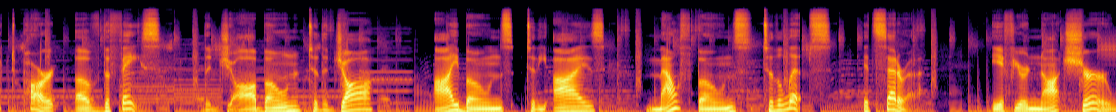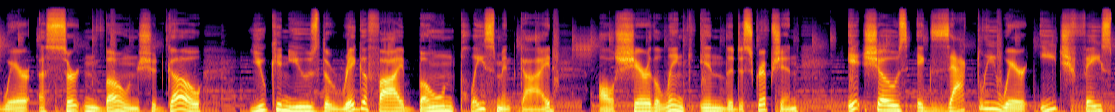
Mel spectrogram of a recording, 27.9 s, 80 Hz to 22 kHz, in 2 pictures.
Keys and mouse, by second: 0.7 click, 1.2 middle click, 1.3 middle click, 1.5 middle click, 1.7 middle drag, 1.9 g, 2.0 middle click, 2.2 g, 2.6 click, 2.7 middle click, 2.9 shift+middle click, 3.2 click, 3.7 g, 3.7 click, 4.2 click, 4.8-8.0 typing, 4.9 click, 6.3 click, 6.9 click, 7.9 click, 9.0 click, 9.1 g, 9.3 ctrl+click, 9.5 click, 9.6 g, 9.9 ctrl+click, 10.1 click, 10.6-13.8 typing, 10.8 click, 11.4 click, 12.8 click, 13.6 click, 14.0-15.3 middle drag, 15.3 click, 15.3 middle click, 15.5 click, 15.8-18.1 typing, 16.6 click, 17.0 click, 17.2 click, 19.4 h, 19.5 click, 19.5 h, 19.6 click, 19.7 g, 19.9 click, 20.3 click, 20.5 ctrl+g, 21.1-23.2 typing, 22.2 click, 22.7 click, 23.1 click, 23.6 click, 23.7 ctrl+g, 24.3 ctrl+g, 24.6 click, 25.1 click, 25.2 g, 25.7 ctrl+click, 26.1 ctrl+z, 26.3 g, 26.4 click, 26.8 click, 26.9 g, 27.1 click, 27.4 ctrl+click, 27.8 click.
